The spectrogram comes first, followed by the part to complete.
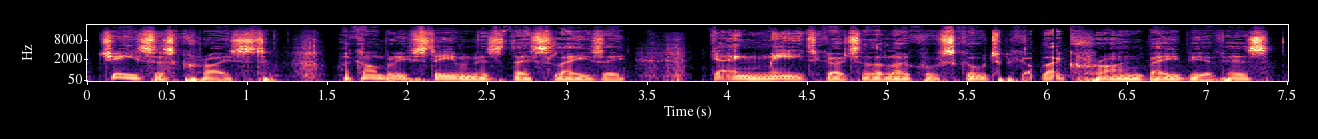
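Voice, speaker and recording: A man's voice: on the low side, moderate pace, hardly any pauses, a little hiss or hum, natural voice. A man acting a brash, mocking, easily alarmed character in a comedy sketch, exclaiming, teasing and swearing. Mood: mocking, grumbling. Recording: music behind the voice.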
